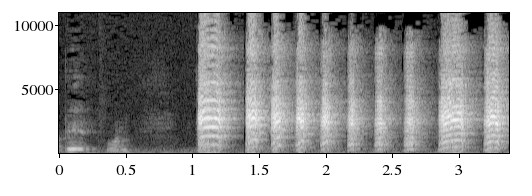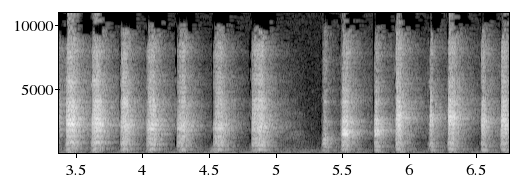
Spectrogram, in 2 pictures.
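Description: A man blows a duck call close by, making loud, rapid quacks that come in bursts and fade off.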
